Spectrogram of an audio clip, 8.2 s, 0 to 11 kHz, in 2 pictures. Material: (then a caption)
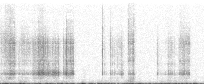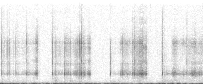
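Metal. Long nails on one hand scratch the top of a black, hollow metal 3Dio microphone housing, making a run of bright, raspy scraping bursts with short gaps between them. A steady low hum sits underneath the whole time.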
